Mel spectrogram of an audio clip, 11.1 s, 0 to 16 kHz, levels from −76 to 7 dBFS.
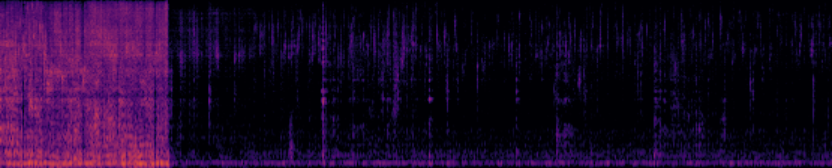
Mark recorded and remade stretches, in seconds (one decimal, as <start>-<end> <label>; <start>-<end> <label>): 0.0-0.6 recorded; 0.6-3.4 remade; 3.4-11.1 recorded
